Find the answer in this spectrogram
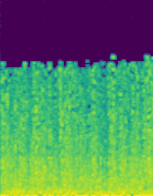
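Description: Steady rushing wind noise on the microphone of a motorcycle riding at highway speed, mixed with road noise.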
